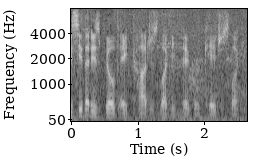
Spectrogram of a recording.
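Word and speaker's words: Kage: AD runes, we see that he's built a Kaj's Lucky Pick, or Cage's Lucky Pick. I'm never quite Cages. sure how to pronounce that.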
